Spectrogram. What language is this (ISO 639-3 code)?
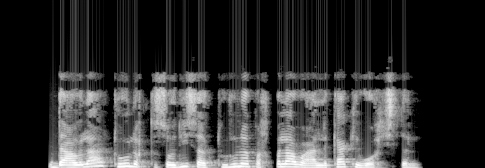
pus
